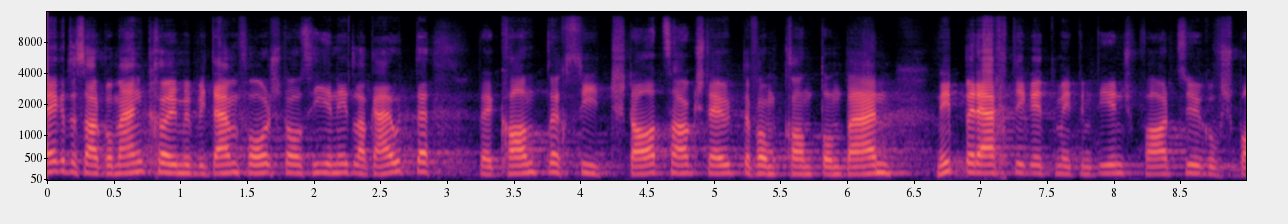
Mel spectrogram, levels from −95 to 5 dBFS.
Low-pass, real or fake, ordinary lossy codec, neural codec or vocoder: 14.4 kHz; fake; none; autoencoder, 48 kHz, 128 numbers a frame, DAC-VAE, trained on Japanese speech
